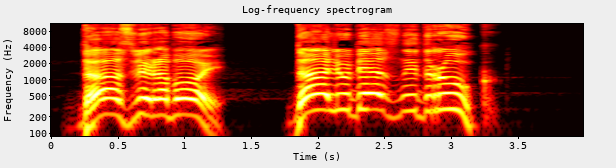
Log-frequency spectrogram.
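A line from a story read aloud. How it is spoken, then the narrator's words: Thunderous shout. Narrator (Russian): скричал Гэри своим громовым голосом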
